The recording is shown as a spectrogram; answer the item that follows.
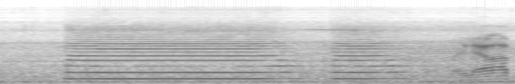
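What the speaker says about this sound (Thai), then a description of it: "รถขบวนนี้มาจาก หนองคายกรุงเทพ" Passenger train from Nong Khai to Bangkok arriving at a station, its horn sounding loud and close in two long blasts with a short break between, over rumbling rail noise and a brief high squeal at the end.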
